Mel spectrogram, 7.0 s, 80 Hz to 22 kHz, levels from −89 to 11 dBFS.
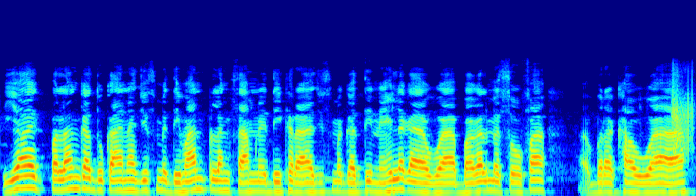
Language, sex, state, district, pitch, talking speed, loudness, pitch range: Hindi, male, Jharkhand, Garhwa, 155 Hz, 215 wpm, -17 LUFS, 145-165 Hz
